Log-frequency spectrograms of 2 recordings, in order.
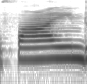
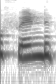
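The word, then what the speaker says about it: find: अब इसको फिंड करके, विल्ड करके, बिंड करके, मिंड या चिल्ड ऐसे नहीं पढ़ते हैं, आई का साउंड आई करके होता है।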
